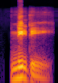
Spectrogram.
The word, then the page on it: needy: American English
